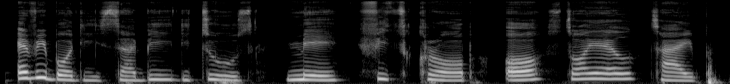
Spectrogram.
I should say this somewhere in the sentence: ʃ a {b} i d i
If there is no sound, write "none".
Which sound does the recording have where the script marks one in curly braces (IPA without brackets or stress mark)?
b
